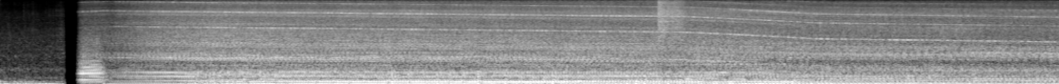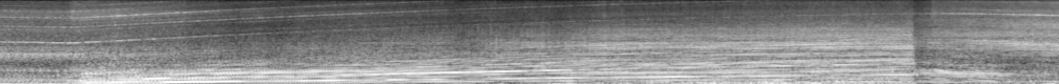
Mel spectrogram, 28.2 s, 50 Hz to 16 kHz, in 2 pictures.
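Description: LS V8 in a swapped Nissan 350Z running in gear on a chassis dyno. About halfway through, the engine revs up smoothly in one long wide-open pull and backs off near the end. It is a power run on a new E85 tune.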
